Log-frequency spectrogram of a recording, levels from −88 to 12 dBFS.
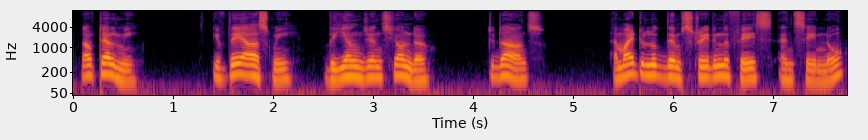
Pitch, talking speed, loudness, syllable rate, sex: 140 Hz, 195 wpm, -18 LUFS, 5.1 syllables/s, male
